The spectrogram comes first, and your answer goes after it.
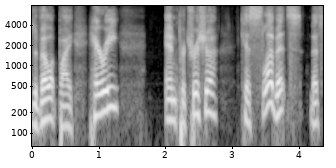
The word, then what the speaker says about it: Kislevitz: The Colorforms concept was developed by Harry and Patricia Chiclets, that's spelled Kislevitz, back in 1951, firmly rooted in the modernist design ethos and reflecting the color-field abstract style prevalent at the time.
